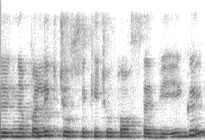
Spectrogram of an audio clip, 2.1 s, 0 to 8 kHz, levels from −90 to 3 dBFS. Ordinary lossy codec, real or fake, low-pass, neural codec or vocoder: AAC, 48 kbps; real; 7.2 kHz; none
